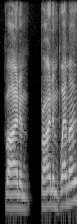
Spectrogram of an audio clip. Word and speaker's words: Mbeumo: The only one left is Brian Mbeumo. Is that how you say his name? – Yeah.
